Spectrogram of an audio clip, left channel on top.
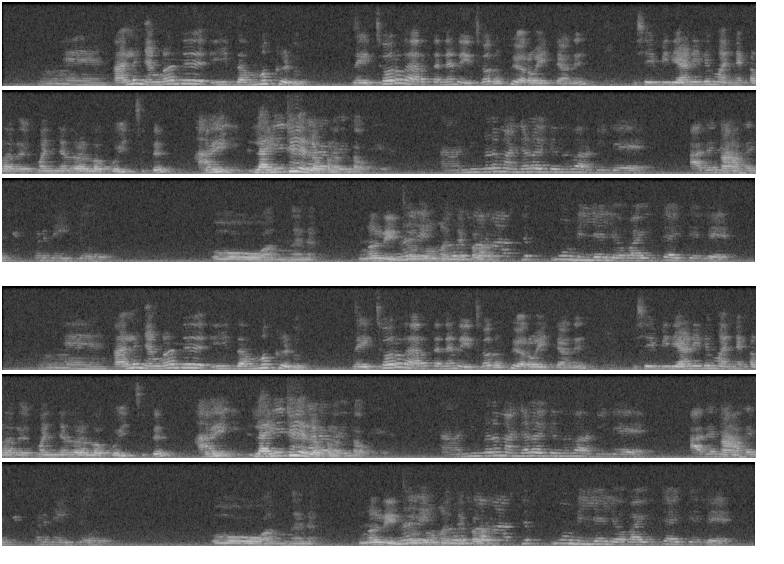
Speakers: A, in the centre; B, on the left.
A: ആഹ്
B: ഏഹ്
A: അല്ലെ ഞങ്ങളിത് ഈ ദമ്മ് ഒക്കെ ഇടും നെയ്ച്ചോറ് വേറെ തന്നെ, നെയ്ച്ചോറ് പ്യുവർ വൈറ്റ് ആണ്. പക്ഷെ ഈ ബിരിയാണിയില് മഞ്ഞ കളറ് മഞ്ഞൾ വെള്ളൊക്കെ ഒഴിച്ചിട്ട്
B: ആയ്
A: ഒരു ലൈറ്റ്
B: ഇത് ഞങ്ങളുടെ
A: യെല്ലോ കളർ
B: അവിടെ
A: ഉണ്ടാവും
B: ആഹ് നിങ്ങള് മഞ്ഞൾ ഒഴിക്കന്നന്ന് പറഞ്ഞില്ലേ, അതന്നെ
A: ആഹ്
B: അതന്നെങ്ങടെ നെയ്ച്ചോറ്
A: ഓ അങ്ങനെ നെയ്ച്ചോറിലും
B: നിങ്ങൾ
A: മഞ്ഞ
B: <unintelligible> പറഞ്ഞാലും
A: കളർ
B: <inaudible> മൂഡില്ലല്ലോ വൈറ്റ് ആയിട്ടല്ലേ.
